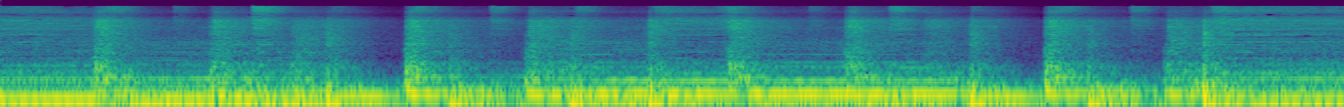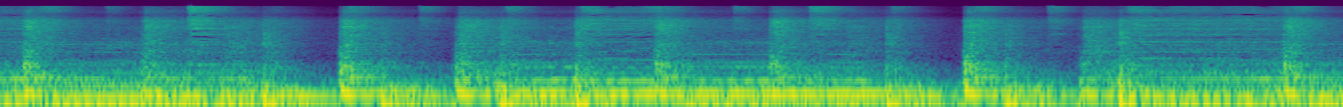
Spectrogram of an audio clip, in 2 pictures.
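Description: Electric guitar and drum kit playing live rock music without vocals: sustained low guitar notes over a steady beat of kick and snare drum hits.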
